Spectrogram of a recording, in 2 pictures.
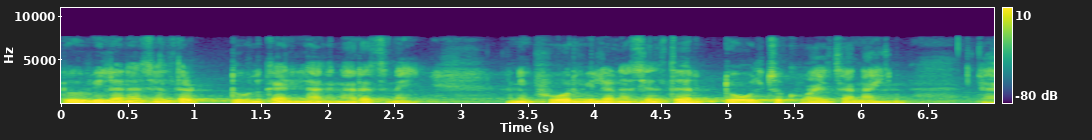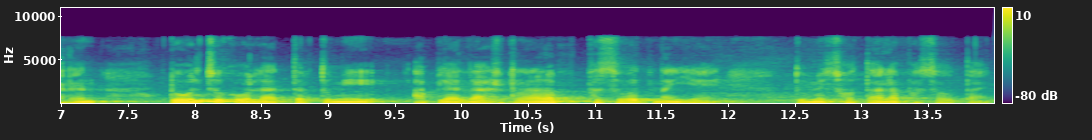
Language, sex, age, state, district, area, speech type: Marathi, male, 30-45, Maharashtra, Satara, rural, spontaneous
